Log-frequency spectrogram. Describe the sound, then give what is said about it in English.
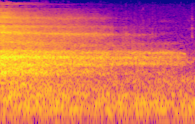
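A deep inhale during a guided relaxation exercise: one smooth, airy breath drawn in, strongest at the start and fading gradually over about two seconds. “do your best to breathe in and out and relax more deeply. Inhale.”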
